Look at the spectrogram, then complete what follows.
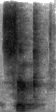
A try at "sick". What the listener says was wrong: Try to put your tongue a little bit up and close your mouth just a tiny bit when you say sick. open your mouth too much, it sounds like eh. we want to be careful not to say sec, but to say sick. really close sounds.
